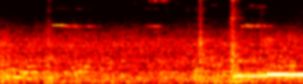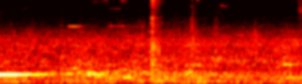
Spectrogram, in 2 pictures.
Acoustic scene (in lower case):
subway station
